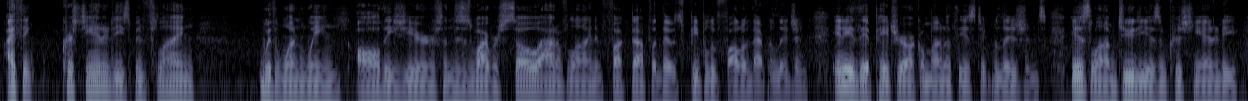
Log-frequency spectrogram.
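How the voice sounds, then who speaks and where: A man speaks as a guest in a frank interview, his voice sitting at an ordinary middle pitch. He muses philosophically, working ideas out aloud and restarting phrases as he goes. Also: steady tone, fairly quick, mellow. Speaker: podcast guest. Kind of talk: candid conversational interview.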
